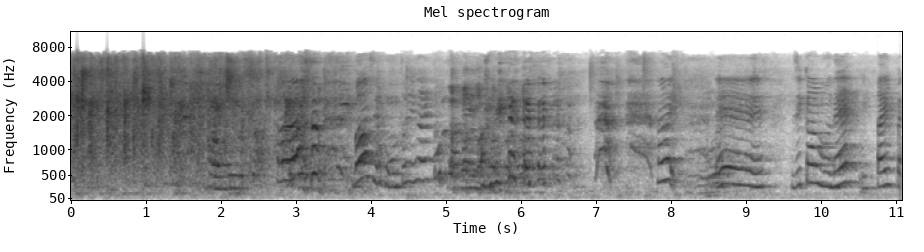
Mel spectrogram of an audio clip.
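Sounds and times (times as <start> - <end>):
crowd applause: 0.0 - 3.8
laughter: 1.4 - 4.0, 4.9 - 7.4
speech: 2.0 - 6.7, 9.7 - 11.0.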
